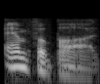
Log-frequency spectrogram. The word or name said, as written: amphipod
